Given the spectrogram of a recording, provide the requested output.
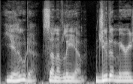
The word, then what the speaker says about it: Judah: fourth son of Jacob Judah properly pronounced Yuda son of leam Judah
